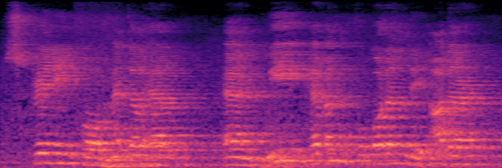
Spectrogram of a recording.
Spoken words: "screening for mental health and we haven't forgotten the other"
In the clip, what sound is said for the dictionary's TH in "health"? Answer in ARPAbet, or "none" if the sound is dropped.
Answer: T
